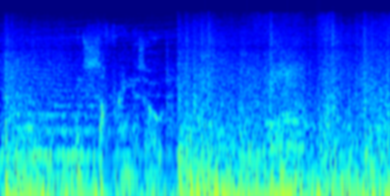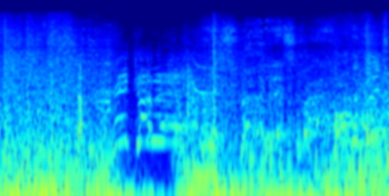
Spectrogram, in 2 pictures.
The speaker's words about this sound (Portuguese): Explosões, uma Michael Bay, fica, Michael Bay ficaria muito feliz.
